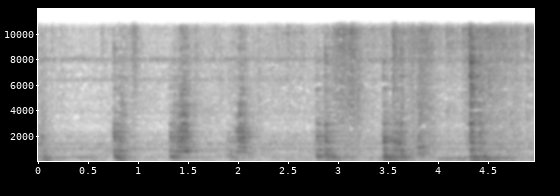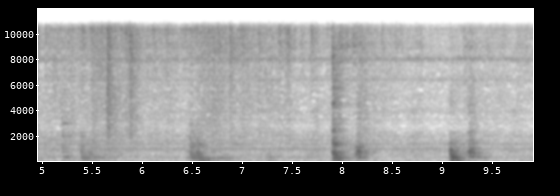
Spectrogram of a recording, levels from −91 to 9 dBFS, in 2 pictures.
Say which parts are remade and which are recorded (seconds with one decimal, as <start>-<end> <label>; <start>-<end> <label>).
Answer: 0.0-2.3 remade; 2.3-3.2 recorded; 3.2-9.9 remade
